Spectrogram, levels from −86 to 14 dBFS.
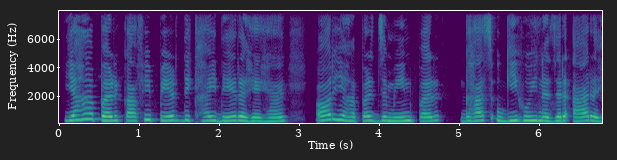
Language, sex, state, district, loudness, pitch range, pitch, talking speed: Hindi, female, Bihar, Samastipur, -22 LUFS, 270-295 Hz, 285 Hz, 175 wpm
